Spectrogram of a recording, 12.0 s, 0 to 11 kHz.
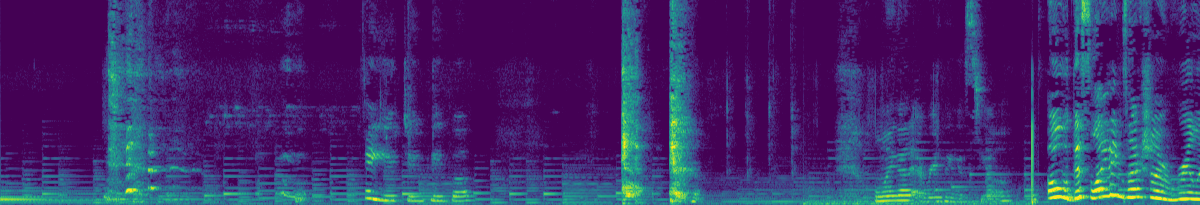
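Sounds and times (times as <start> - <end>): soft music with held notes: 0.0 - 12.0
loud coughs: 6.2 - 7.1.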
